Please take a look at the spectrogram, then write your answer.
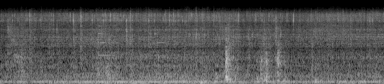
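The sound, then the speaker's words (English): Steady sizzling of ham sandwiches frying in a pan, a constant crackling hiss with a few sharper pops and spatters toward the end, no one talking. “Oh yeah, they're sizzling now.”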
